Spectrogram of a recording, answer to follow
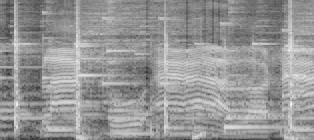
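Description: Javanese gamelan music for tayub: steady ringing metallophone tones under sharp kendang drum strokes. A singer's voice wavers on long held notes from about half a second in until near the end.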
